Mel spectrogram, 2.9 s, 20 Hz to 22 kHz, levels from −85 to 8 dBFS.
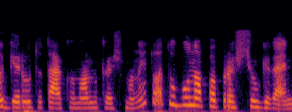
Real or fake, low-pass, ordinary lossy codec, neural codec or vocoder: real; 7.2 kHz; Opus, 16 kbps; none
